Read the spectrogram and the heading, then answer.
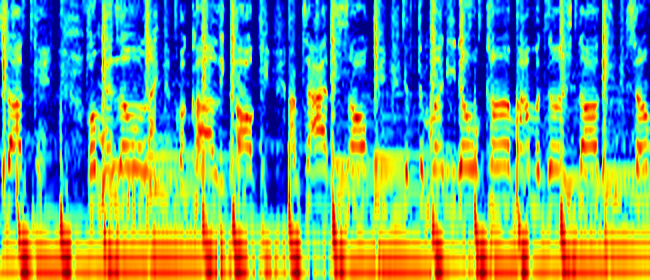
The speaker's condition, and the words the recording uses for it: No condition.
